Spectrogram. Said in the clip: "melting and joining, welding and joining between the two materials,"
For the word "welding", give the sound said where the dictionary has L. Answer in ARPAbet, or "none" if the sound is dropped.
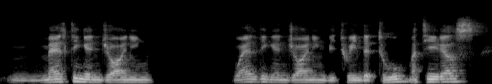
L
